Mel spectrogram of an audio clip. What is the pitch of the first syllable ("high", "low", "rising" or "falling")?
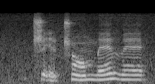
falling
